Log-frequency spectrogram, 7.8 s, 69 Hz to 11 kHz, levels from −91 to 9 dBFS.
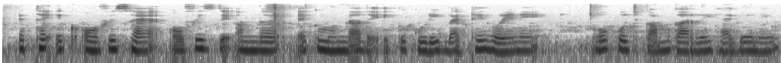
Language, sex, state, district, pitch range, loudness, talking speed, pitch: Punjabi, female, Punjab, Pathankot, 185-215 Hz, -17 LUFS, 170 wpm, 195 Hz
